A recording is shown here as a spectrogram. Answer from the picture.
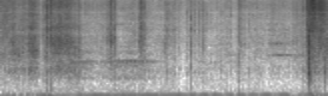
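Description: Faint rustle of a sheet of printer paper being folded over in half, over a steady low hum.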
